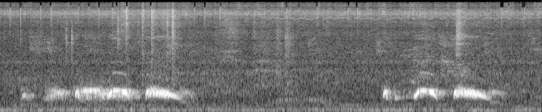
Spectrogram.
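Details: Spotted dove heard at home on a holiday: two phrases of low, soft cooing, each a short lead note followed by three smooth rounded coos, with a quiet pause between phrases.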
